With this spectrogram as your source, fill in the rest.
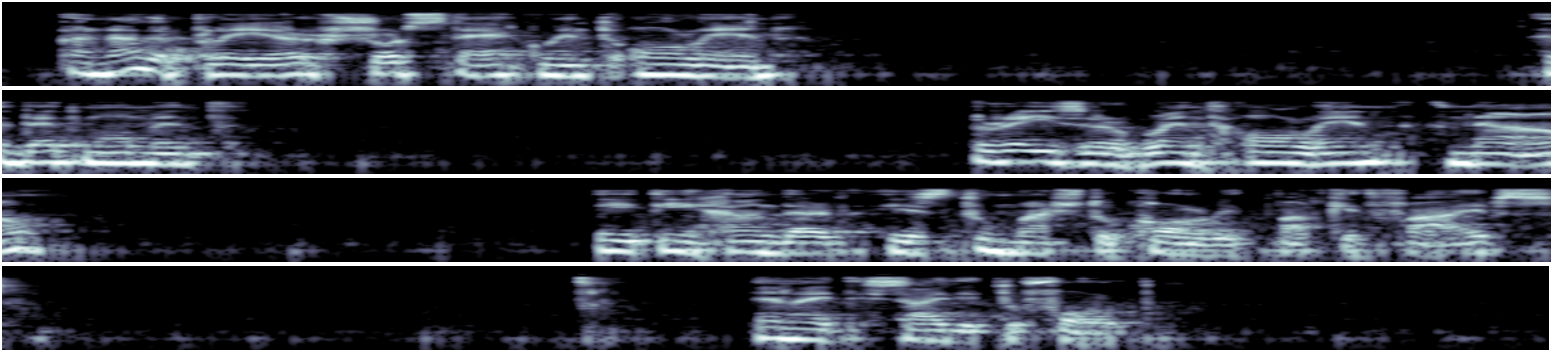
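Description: An elderly man talks calmly and closely into a microphone, in bursts with pauses.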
